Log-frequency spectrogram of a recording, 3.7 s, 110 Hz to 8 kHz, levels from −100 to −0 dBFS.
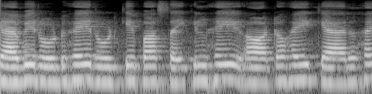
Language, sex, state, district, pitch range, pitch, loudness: Hindi, female, Chandigarh, Chandigarh, 190-205 Hz, 195 Hz, -20 LUFS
